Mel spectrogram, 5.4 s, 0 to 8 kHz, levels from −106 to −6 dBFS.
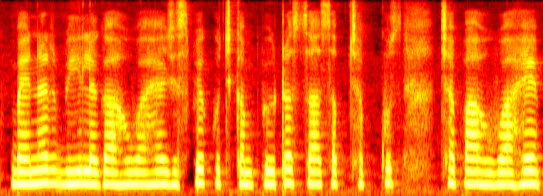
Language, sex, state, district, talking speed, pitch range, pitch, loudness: Hindi, female, Uttar Pradesh, Lalitpur, 175 wpm, 190-200 Hz, 190 Hz, -16 LUFS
